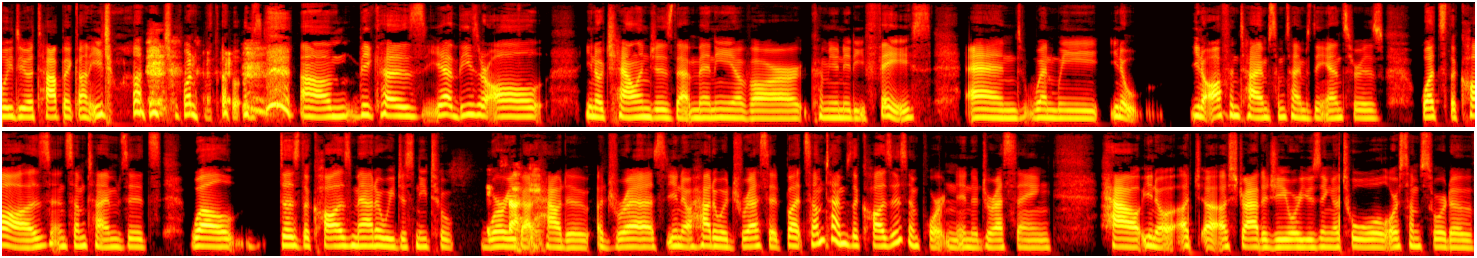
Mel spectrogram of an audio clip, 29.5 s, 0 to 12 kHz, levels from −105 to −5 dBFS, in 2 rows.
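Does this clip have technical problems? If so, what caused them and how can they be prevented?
No, nothing in this speech recording stands out as a technical fault, so there is no cause to trace and nothing to prevent.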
